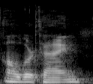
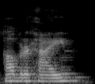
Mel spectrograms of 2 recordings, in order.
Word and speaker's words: Albert Heijn: Wait, how do you pronounce it? Albert Heijn. Albert Heijn.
